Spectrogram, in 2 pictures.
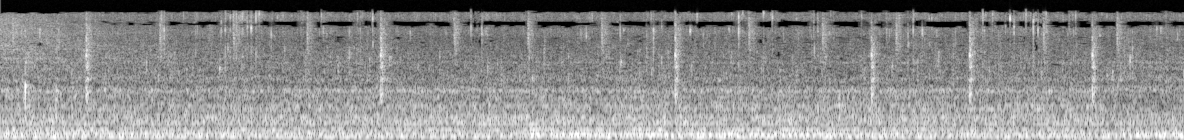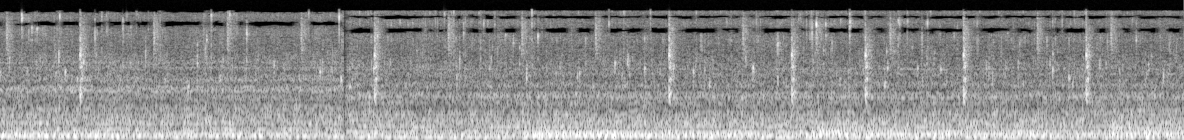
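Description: Battered eggplant slices deep-frying in hot oil in a pan: a steady sizzle with a dense crackle of small pops.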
